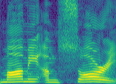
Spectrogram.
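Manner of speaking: put-on tearful voice, on the edge of tears. Retelling a small child's apology, tears starting: imitating Hannah near tears. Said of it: "the tears are already starting to come".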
